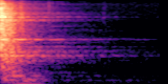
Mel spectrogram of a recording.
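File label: crowbar hit; cstrike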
